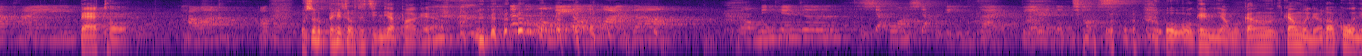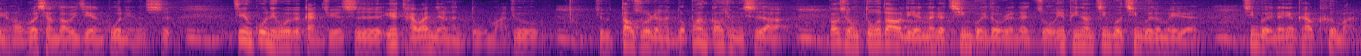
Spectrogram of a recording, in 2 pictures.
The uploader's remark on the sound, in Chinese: 臉書同步直播。這集同步在FB直播，所以現場收音比較吵。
